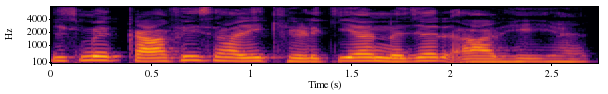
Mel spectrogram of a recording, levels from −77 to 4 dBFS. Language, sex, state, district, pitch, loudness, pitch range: Hindi, male, Jharkhand, Ranchi, 170 Hz, -16 LUFS, 155-180 Hz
